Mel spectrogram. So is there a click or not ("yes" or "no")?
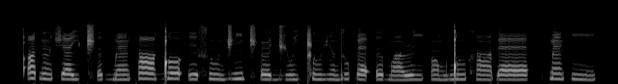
yes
